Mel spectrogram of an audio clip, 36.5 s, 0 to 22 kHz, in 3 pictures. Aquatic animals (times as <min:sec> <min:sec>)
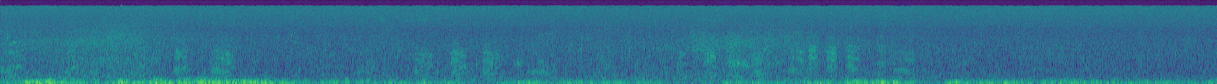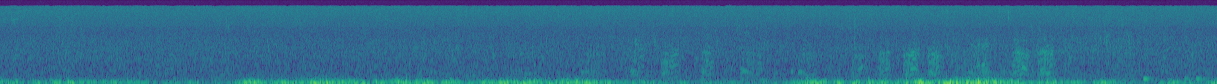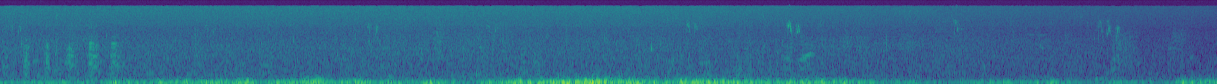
0:00.0 0:09.8, 0:18.0 0:26.0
